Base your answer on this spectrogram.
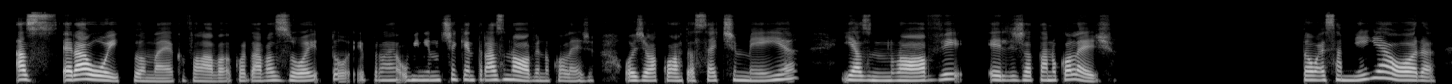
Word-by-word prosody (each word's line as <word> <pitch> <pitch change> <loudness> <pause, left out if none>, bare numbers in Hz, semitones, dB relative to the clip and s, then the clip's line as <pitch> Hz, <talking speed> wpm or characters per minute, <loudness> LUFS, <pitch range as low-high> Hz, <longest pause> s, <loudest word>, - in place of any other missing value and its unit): às 220 -2 +2
era 225 +3 +8
8h, 180 -6 +2
né, 145 -1 -4
que - - -21
eu - - -15
falava. 150 -3 -2
Eu - - -6
acordava 170 +1 -3
às 190 -1 -3
8h 175 -6 -1
e - - -9
pra 195 -1 -6
o - - -6
menino 195 0 -2
tinha 215 +3 -4
que 215 0 -4
entrar 205 0 0
às 210 +1 0
9h 185 -6 +3
no 165 -1 -9
colégio. 165 0 -7 0.3
Hoje 185 0 0
eu 180 - +3
acordo 180 -1 -2
às - - -5
7h30, 190 - -3 0.4
e 210 - 0
às 195 -1 +3
9h 185 +5 +1 0.2
ele 195 -1 -1
já 195 0 -1
tá 195 0 -3
no 195 0 -1
colégio. 205 -8 -1 1.9
Então, 205 -1 +3
essa 205 +1 -2
meia 240 +8 +1
hora, 190 -4 +3
195 Hz, 160 wpm, -20 LUFS, 175-205 Hz, 1.9 s, era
